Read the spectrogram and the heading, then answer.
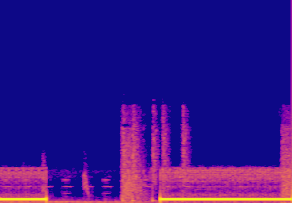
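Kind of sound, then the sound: signal or alarm, telephone call ringing through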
